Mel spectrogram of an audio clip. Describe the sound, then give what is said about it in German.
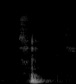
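A single short sneeze: a brief hissing intake that snaps into a muffled burst, followed by a faint breathy tail. It is fairly quiet, with no talking. “hat's, Gesundheit.”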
